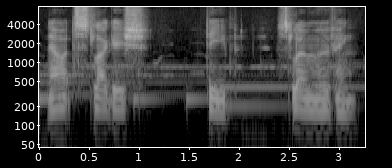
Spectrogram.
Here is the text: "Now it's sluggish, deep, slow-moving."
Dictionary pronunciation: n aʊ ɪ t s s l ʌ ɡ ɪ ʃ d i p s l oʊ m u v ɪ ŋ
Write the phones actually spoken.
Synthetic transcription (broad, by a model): n aʊ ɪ t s s l ʌ ɡ ɪ ʃ d i p s l oʊ m u v ɪ ŋ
